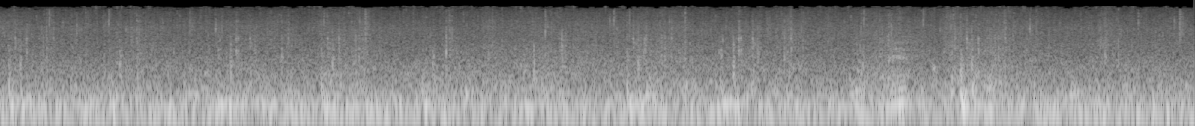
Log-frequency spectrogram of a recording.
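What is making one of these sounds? Fire roars and crackles all around.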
